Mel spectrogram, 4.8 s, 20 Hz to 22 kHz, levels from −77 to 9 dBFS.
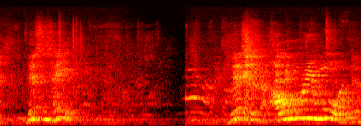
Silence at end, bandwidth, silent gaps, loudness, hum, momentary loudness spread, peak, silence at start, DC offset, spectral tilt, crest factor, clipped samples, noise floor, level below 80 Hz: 0 s; 18 kHz; none; -17 LUFS; none; 22 LU; 0 dBFS; 0 s; under 0.1%; -3.5 dB/octave; 18 dB; under 0.1%; -46 dBFS; -66 dBFS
